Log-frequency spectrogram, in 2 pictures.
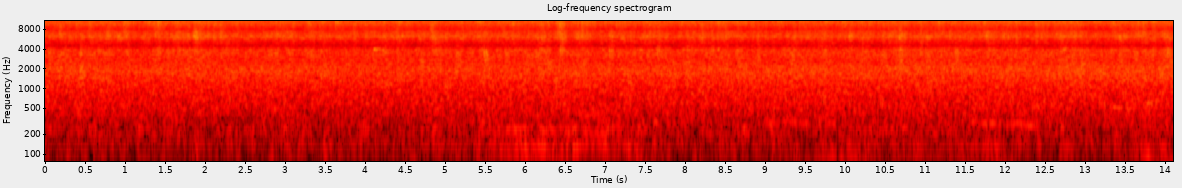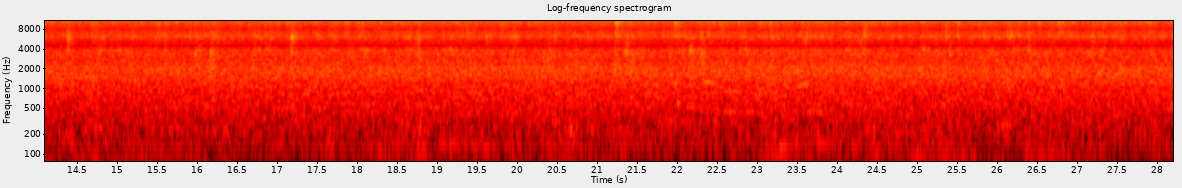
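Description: Steady rain falling, an even hiss of many drops with a few separate drop ticks here and there.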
